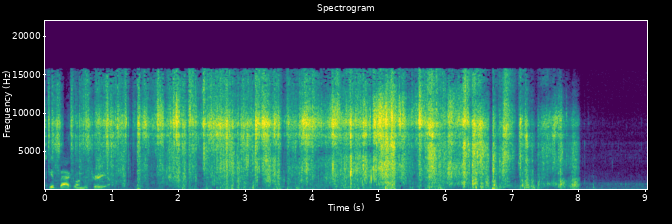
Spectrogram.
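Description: Snowshoes crunch through snow.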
